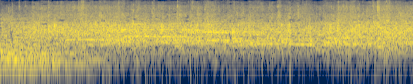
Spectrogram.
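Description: An orchestra plays a final chord in a large echoing hall.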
